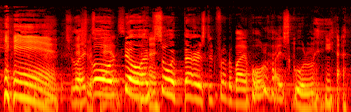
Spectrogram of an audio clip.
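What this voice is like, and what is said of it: Wonder Woman impression. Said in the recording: “That's her voice, by the way. ... Great impression.”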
